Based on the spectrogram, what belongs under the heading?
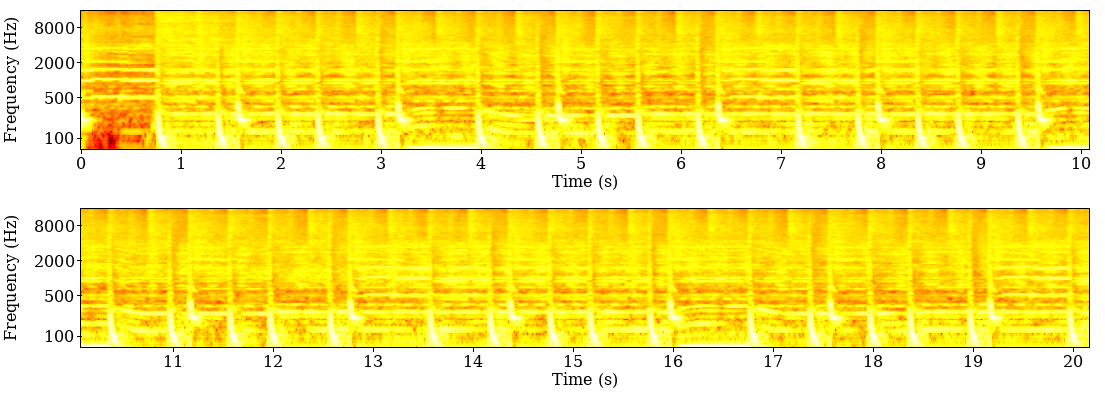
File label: Dubstep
